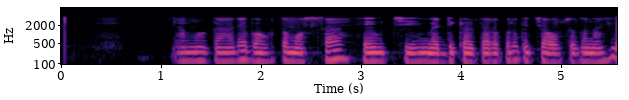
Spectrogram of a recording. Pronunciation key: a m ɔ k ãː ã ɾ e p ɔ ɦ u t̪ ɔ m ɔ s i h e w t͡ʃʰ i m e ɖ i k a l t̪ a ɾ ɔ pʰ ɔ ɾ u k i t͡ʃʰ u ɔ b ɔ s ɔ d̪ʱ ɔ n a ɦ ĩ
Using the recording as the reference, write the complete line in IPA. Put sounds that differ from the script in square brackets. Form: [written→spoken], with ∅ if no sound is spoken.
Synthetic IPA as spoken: a m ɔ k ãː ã ɾ e [p→b] ɔ ɦ u t̪ ɔ m ɔ s [i→a] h e w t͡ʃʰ i m e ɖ i k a l t̪ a ɾ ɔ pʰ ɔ ɾ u k i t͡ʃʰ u ɔ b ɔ s ɔ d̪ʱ ɔ n a ɦ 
